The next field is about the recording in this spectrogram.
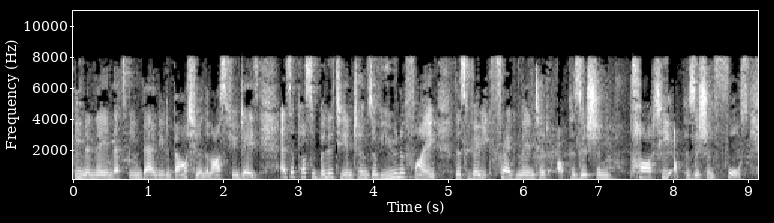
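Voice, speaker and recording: Through light background noise, a woman speaks at a fairly quick pace with very even loudness and ordinary pitch variation. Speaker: field correspondent. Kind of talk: news report.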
